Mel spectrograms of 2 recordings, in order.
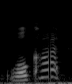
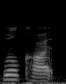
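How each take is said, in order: First: "Wilcott" rising at the end; questioning repeat. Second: Said in the usual way. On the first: Real, not acted. Player unsure of sheriff's name, "Wilcott" as rising question.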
